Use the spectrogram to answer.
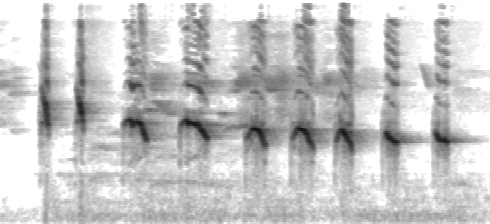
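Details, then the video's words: Sumatran leafbird lure song for making leafbirds sing: two short high sharp notes, then seven arched whistles slurring downward about every half second. "Kicauan ini MAMPU memikat cucak ijo MACET bunyi"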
